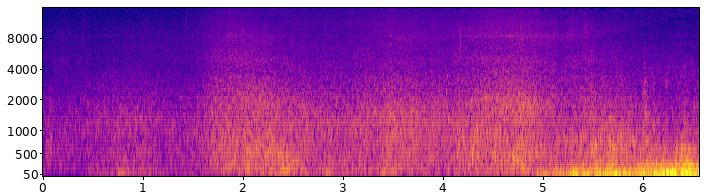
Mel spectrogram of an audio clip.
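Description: Ambience of sea waves and wind fading in from silence and slowly building, with a deeper low rumble swelling from about five seconds in.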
